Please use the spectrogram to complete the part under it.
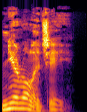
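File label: "neurology", British English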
